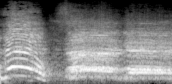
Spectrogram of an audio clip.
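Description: A man's shouted call ending on a long, arching "ver", then a crowd of voices shouting back together in unison for about a second: a rap-battle call-and-response hype chant.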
